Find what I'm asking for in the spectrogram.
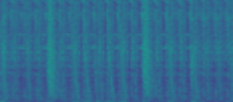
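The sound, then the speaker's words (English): Machine gun fire in a video game, alongside laser weapons. A loud, rapid stream of sharp, evenly spaced shots, roughly six or seven per second, continues without pause. “Laser. Machine gun.”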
